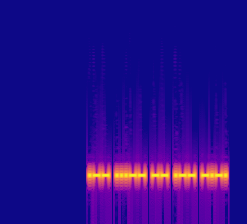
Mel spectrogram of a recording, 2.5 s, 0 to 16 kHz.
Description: Morse code, heard as a keyed tone, about 48 wpm, 700 Hz. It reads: W3MWC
